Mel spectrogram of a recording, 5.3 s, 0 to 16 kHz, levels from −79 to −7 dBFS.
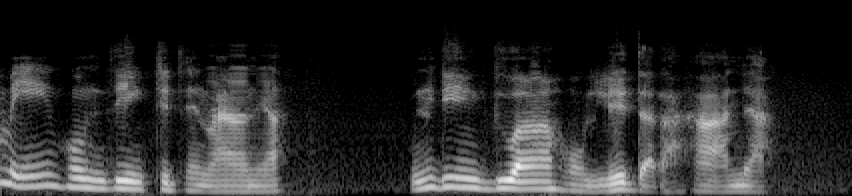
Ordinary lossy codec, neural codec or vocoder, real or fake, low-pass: none; codec, 16 kHz in and 24 kHz out, 0.6 kbps, FocalCodec, streaming, 4096 codes; fake; 10.8 kHz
